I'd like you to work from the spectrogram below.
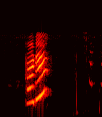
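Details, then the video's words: Pet cat indoors talking to its owners: one meow lasting about half a second that rises and then falls, with rich harmonics. A few faint soft knocks follow. "another one of Milo the cat talking to us"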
